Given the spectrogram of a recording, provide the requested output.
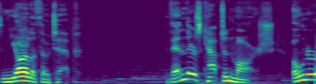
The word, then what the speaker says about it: Nyarlathotep: from Salem to serve Nyarlathotep in another dimension. Okay, sorry, I butchered that one. It's Nyarlathotep.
